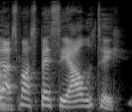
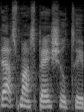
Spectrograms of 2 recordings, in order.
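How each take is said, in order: First: The word is said longer, as speciality. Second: The word is said short, as specialty. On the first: The speaker calls it wrong. "Nah, it doesn't sound right" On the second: The speaker calls it right. "Aye, that's my specialty, mate"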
